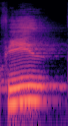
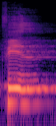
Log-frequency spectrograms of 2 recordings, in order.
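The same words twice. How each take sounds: First: फील with a long "ee", as in feel; long vowel. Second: फील cut to short "i", as in fill; short vowel. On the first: Teacher drills vowels to memorise, फील with long "ee". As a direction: draw out the "ee" in फील. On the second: Teacher drills vowels to memorise, फील with short "i". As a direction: say फील as "fil", vowel brief. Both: Shown as a demonstration. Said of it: "इन sound को कोई चूक नहीं".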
